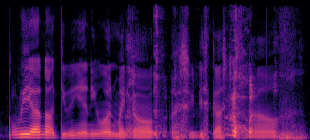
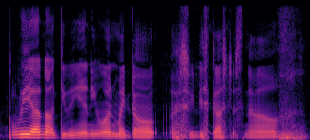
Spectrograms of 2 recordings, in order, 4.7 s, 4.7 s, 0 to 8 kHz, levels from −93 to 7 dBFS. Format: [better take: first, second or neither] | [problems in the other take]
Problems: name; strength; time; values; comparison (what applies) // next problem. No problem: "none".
second | background sound (Cough); 4 dB below the speech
